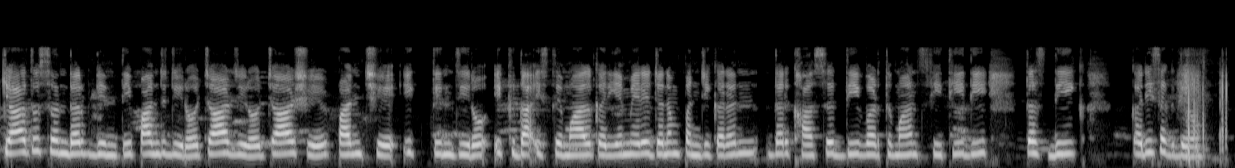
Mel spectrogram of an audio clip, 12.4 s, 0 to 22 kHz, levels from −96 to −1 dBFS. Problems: none marked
